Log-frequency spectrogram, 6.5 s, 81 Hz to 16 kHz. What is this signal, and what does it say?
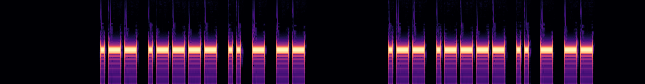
Morse code, heard as a keyed tone, about 32 wpm, 700 Hz. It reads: W1ITM W1ITM
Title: USA Call Signs - 5 Characters - Repeated 2x - 30wpm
